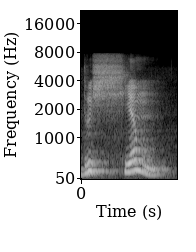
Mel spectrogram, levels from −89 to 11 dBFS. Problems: constant background noise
